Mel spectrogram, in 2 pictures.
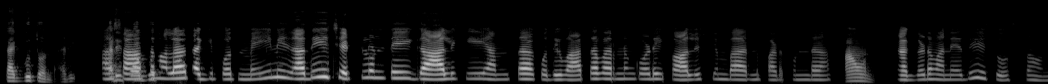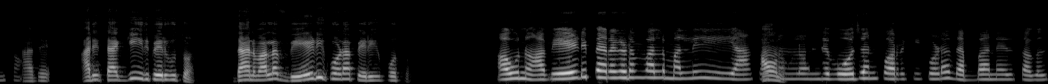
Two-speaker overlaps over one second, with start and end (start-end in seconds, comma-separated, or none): none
